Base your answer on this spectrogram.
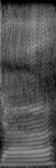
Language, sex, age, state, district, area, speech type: Punjabi, female, 60+, Punjab, Muktsar, urban, read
